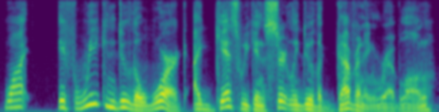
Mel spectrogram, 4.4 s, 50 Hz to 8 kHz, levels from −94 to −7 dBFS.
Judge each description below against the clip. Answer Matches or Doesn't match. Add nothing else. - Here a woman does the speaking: Doesn't match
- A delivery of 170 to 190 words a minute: Doesn't match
